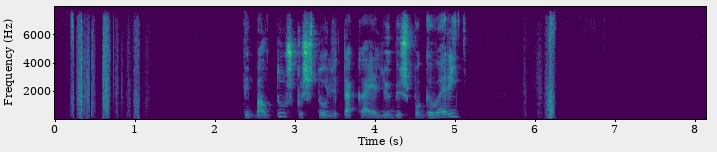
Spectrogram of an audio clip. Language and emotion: Russian, angry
